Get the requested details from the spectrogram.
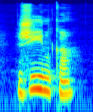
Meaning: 1. woman 2. wife
- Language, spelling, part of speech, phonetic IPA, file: Ukrainian, жінка, noun, [ˈʒʲinkɐ], Uk-жінка.ogg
